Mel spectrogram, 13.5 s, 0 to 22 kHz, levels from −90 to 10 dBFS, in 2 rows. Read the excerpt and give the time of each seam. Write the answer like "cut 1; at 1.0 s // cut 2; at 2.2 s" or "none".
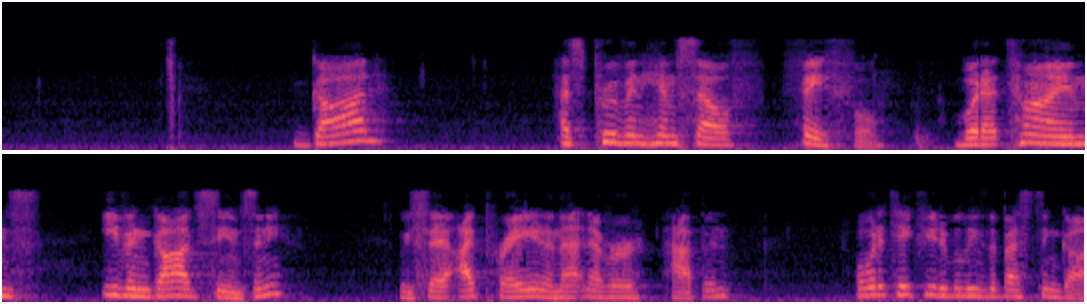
cut 1; at 5.8 s // cut 2; at 8.3 s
